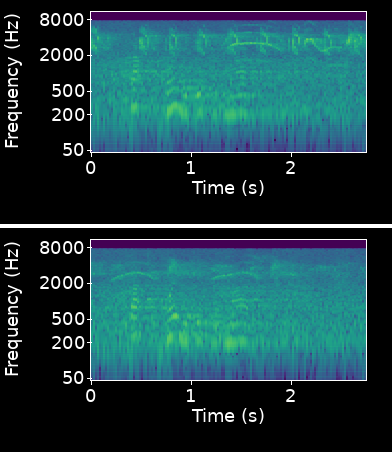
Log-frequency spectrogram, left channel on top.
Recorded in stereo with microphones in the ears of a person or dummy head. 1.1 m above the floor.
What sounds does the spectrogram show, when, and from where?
0.4 s a woman speaking: 25° right (ahead or behind), 1.4 m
